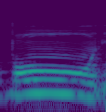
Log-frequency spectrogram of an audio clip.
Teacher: 예를 들면 아까 말씀드린 bone 같은 경우에서도 그죠? 이 nasalized vowel인 o 사운드가 그래서 bone 이런 사운드가 뒤에 나오는 nasalized consonant의 영향을 받아서 이 o 사운드가 nasalized 되지 않습니까?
